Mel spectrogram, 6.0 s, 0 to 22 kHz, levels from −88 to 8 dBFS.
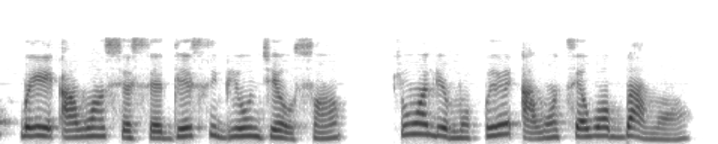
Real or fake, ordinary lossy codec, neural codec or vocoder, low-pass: fake; none; codec, 16 kHz, 2 kbps, FunCodec, trained on LibriTTS, 25 frames a second; 7.2 kHz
